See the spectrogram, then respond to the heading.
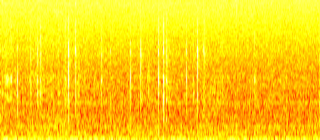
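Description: Long painted fingernails tap and scratch a transparent plastic phone case, filled with liquid and blue glitter and with a metallic-look rim, held close. Quick, sharp, bright clicks and light scratching come in uneven bursts over a steady low hum.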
